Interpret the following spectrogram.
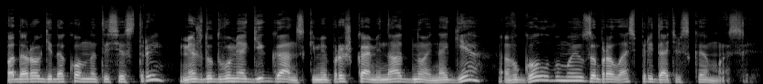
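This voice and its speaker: A man reading a story aloud in a measured, expressive way. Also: medium pitch, dry recording, studio quality. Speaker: audiobook reader.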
